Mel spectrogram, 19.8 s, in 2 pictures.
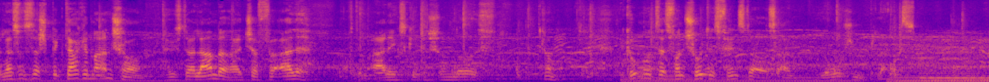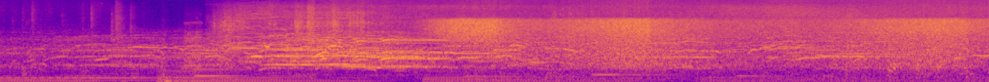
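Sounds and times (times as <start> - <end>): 
speech: 0.0 - 9.7
crowd shouting and crying: 7.8 - 19.7
fire hoses spraying water: 14.0 - 19.7.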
